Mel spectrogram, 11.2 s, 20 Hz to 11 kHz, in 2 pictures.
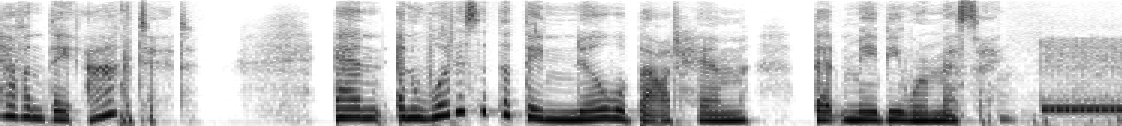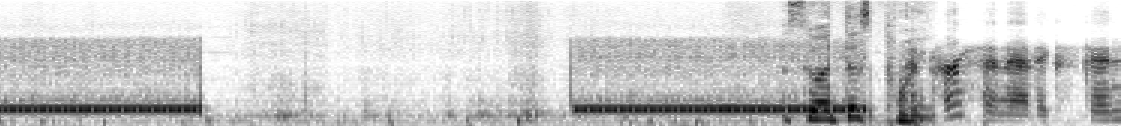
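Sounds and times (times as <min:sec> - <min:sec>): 
speech: 0:00.0 - 0:01.0, 0:01.6 - 0:05.3, 0:09.6 - 0:11.2
telephone dialing tone on calls to Canadian government officials: 0:05.2 - 0:06.7, 0:08.5 - 0:10.1.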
